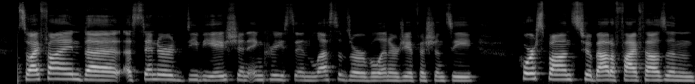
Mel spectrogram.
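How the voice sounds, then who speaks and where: A woman with an American accent has an unremarkable speaking voice at a medium pitch, with fairly even intonation. She talks at a fairly quick pace on a very clean recording with a silent background. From US South, Mississippi. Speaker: economics professor. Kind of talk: interview about research.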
